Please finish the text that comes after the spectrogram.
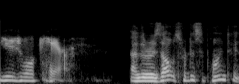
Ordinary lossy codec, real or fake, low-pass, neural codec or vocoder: Opus, 32 kbps; real; 7.2 kHz; none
